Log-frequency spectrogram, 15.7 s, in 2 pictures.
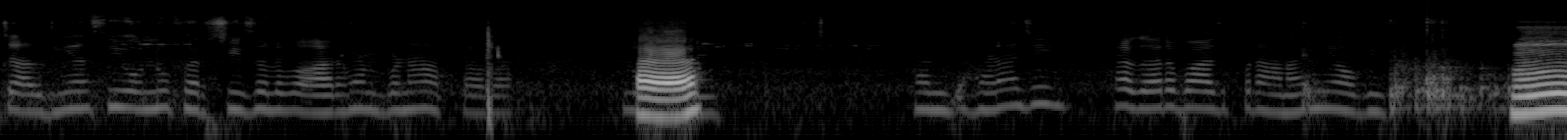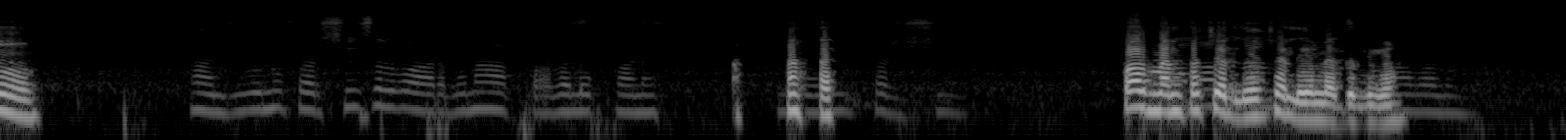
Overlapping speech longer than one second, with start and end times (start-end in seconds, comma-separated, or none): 13.5-14.8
